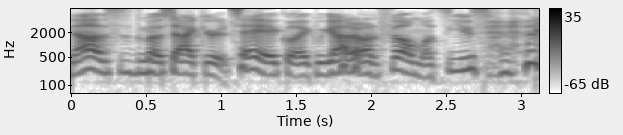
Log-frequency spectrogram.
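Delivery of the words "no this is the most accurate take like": plain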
